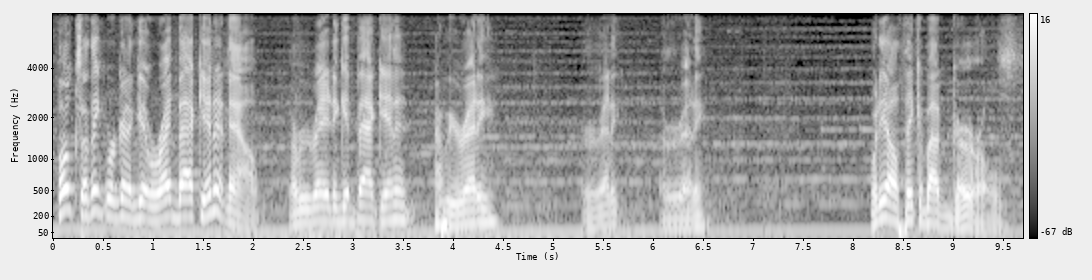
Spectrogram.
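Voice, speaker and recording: A man's voice: on the high side, big pitch swings, moderate pace, long pauses. Middle aged guy streaming, rambly n playful, voice swings up and down a lot, bit of music behind. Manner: rambling, playful, often repeats phrases. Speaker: streamer presenting a tier list. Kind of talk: casual livestream chat and commentary.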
